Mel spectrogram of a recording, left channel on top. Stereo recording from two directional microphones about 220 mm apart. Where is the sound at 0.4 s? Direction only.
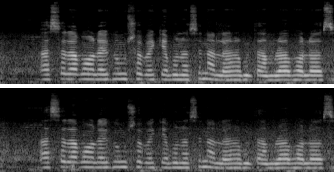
20° left (ahead or behind).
